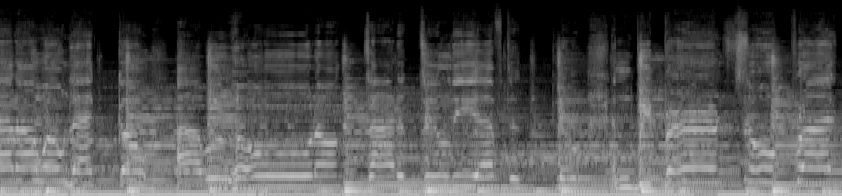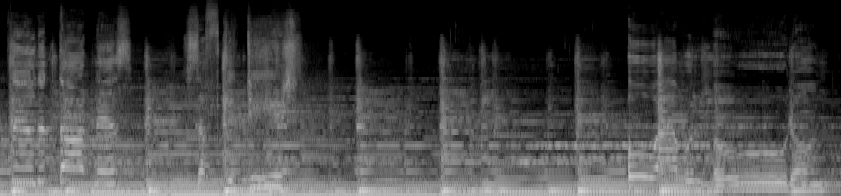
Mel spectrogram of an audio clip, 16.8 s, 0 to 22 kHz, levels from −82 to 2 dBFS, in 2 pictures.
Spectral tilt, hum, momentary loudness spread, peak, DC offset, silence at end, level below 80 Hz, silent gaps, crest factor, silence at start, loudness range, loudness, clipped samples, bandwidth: -6 dB/octave; none; 6 LU; -4 dBFS; under 0.1%; 0 s; -26 dBFS; none; 16 dB; 0 s; 3 LU; -23 LUFS; under 0.1%; 16 kHz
